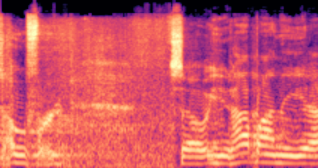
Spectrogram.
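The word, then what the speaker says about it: Ophir: always thought it was no fear but everybody tells me that it was pronounced over so you'd hop on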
